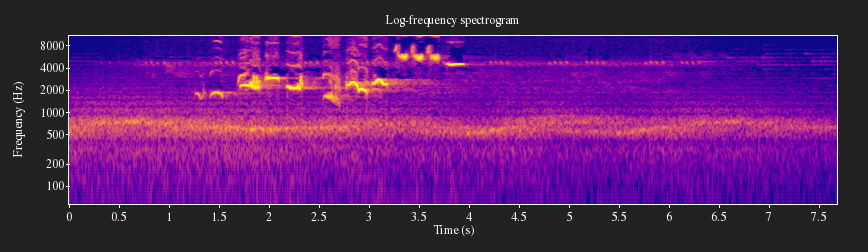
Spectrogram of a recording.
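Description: Bird chirps: a quick run of short, gliding whistled calls starting about a second and a half in and ending about four seconds in, over a faint steady hum.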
